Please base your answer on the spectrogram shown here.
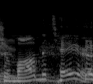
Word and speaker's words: Shimon Mateer: Shimon Mateer. I watched the clip. I heard them say his name. That's how they said it.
